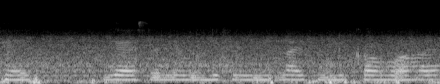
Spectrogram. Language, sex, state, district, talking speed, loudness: Hindi, female, Haryana, Charkhi Dadri, 110 wpm, -17 LUFS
